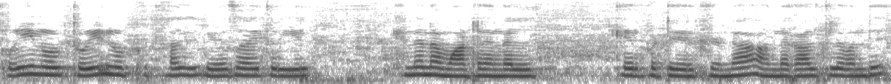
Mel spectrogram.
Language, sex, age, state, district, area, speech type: Tamil, female, 30-45, Tamil Nadu, Tiruvallur, urban, spontaneous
